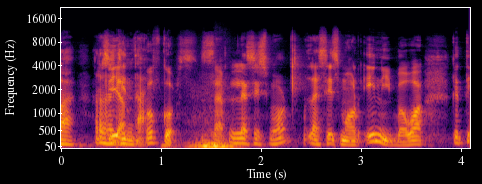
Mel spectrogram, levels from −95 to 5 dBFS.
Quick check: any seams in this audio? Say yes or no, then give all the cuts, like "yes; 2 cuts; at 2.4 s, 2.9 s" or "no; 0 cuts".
yes; 1 cut; at 1.4 s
